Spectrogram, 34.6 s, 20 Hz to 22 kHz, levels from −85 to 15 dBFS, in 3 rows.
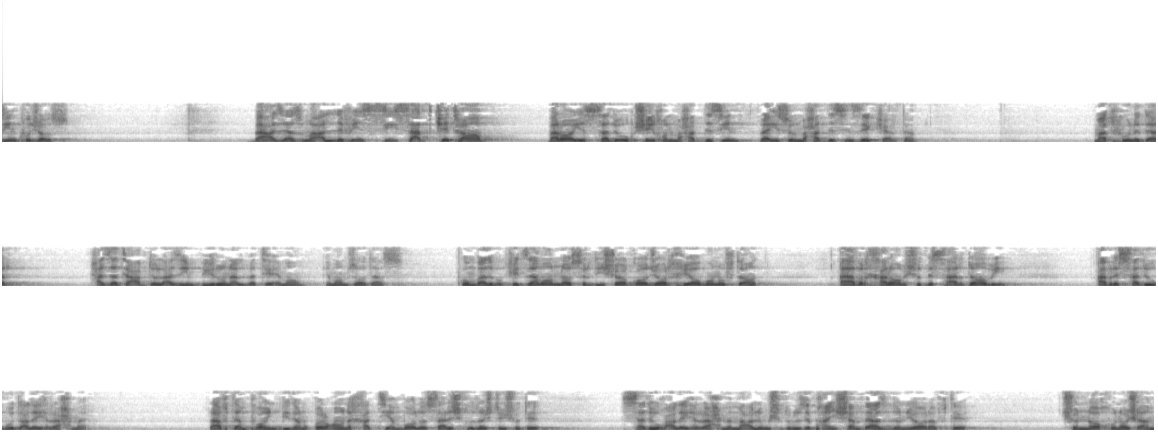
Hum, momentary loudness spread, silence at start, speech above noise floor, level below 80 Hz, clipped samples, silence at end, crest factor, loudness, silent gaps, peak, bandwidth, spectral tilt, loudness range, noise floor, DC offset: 50 Hz at -60 dBFS; 8 LU; 0 s; 40 dB; -64 dBFS; under 0.1%; 0 s; 18 dB; -19 LUFS; none; 0 dBFS; 6.4 kHz; -2.5 dB/octave; 4 LU; -58 dBFS; under 0.1%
